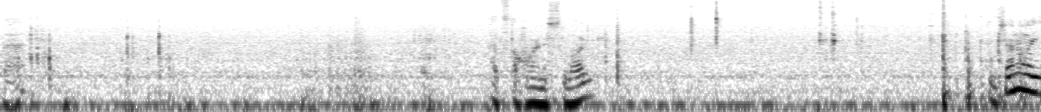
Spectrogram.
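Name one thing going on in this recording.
Small metal parts click and rattle as they are handled.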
